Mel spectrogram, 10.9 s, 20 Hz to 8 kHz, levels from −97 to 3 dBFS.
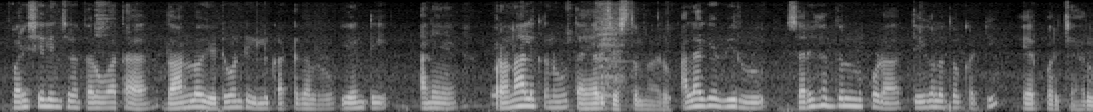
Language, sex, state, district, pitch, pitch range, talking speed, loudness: Telugu, male, Andhra Pradesh, Krishna, 140 Hz, 130-165 Hz, 105 wpm, -27 LUFS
